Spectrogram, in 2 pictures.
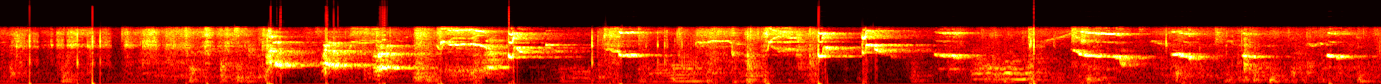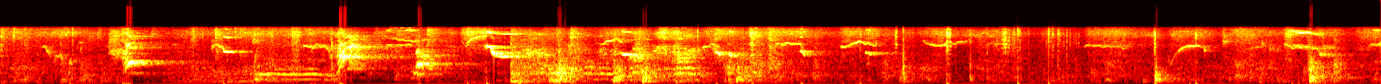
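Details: Dolly, a female Toy Pinscher, at the start of labour and preparing to give birth to her puppies. Dense, high whines and short yelps with rising and falling pitch follow one another almost without pause.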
